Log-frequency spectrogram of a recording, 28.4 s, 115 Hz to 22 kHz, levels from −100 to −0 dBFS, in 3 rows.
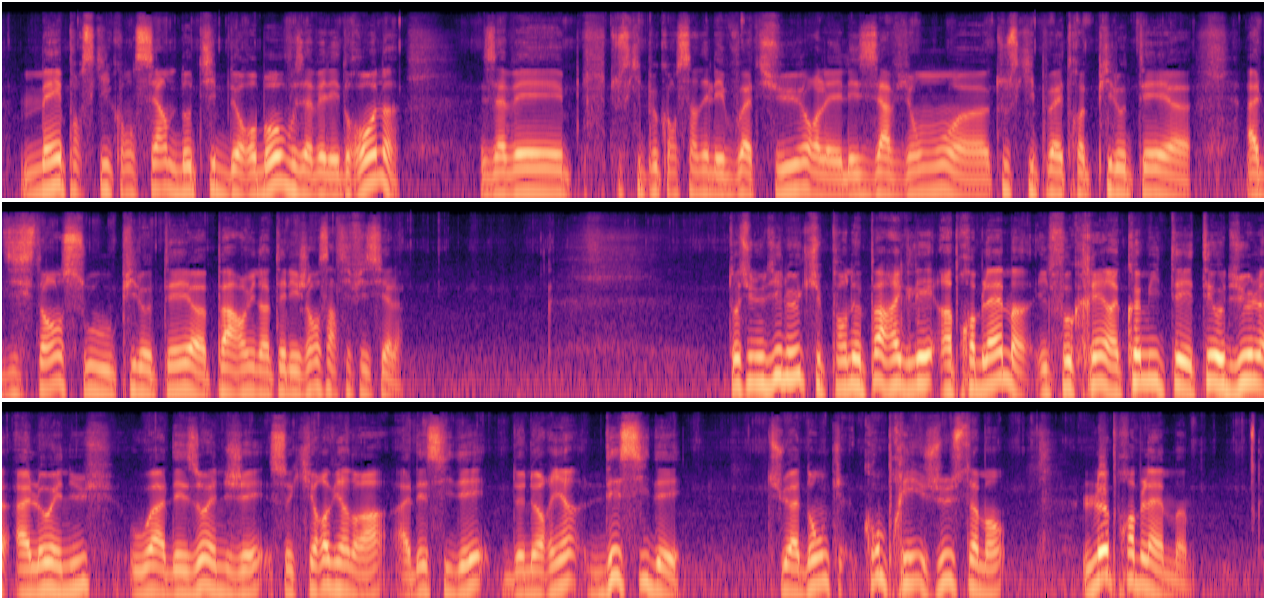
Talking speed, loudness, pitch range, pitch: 170 wpm, -19 LUFS, 120-160 Hz, 135 Hz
